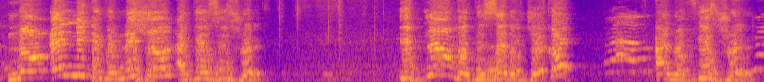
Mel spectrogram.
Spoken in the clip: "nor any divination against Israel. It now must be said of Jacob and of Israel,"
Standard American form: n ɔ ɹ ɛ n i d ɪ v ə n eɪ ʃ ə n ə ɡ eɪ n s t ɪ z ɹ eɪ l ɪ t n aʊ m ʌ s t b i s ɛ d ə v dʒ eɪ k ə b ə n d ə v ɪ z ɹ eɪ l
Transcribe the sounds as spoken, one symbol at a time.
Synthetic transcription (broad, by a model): n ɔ ɛ n i d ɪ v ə n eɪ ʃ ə n ə ɡ eɪ n s t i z ɹ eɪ l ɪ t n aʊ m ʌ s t b i s ɛ d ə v dʒ eɪ k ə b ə n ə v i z ɹ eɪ l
